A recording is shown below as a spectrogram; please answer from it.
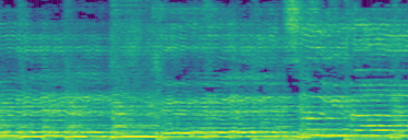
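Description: A young woman singing live into a microphone through the stage's amplification, over instrumental accompaniment with a steady beat.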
